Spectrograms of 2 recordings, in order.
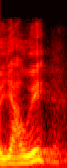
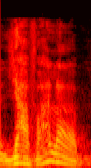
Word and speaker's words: Yahvah: que dans la translittération, ça ne devrait pas du tout être Yahweh qui ont induit en erreur les catholiques romains, car dans le Sefer Torah, c'est bien Yahva la prononciation, et on va prendre en photo, car certains aussi disent que c'est Yahwa, mais pas Yahva.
